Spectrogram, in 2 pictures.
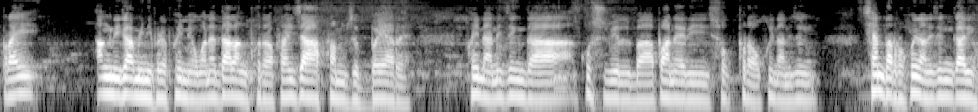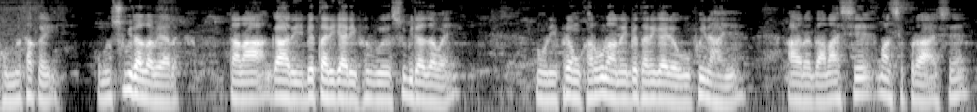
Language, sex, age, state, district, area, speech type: Bodo, male, 45-60, Assam, Udalguri, urban, spontaneous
